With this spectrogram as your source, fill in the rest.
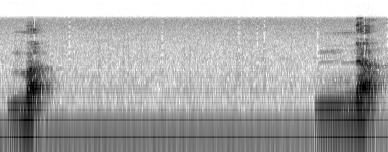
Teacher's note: complete closure in the mouth and then air escapes through nose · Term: nasal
